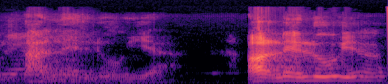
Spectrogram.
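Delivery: ordinary talk, nothing marked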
